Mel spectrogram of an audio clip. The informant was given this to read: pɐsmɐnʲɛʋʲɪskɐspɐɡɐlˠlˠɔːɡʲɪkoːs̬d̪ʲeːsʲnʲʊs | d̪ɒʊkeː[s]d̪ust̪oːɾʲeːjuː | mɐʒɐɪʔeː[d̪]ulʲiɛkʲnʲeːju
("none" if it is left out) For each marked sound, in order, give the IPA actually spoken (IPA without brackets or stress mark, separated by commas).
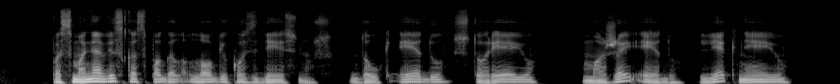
none, d̪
